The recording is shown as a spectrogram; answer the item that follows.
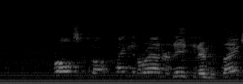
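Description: Steady low electrical hum, with a man's speaking voice starting about half a second in.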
